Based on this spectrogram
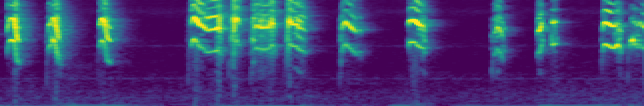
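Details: Long-tailed shrike of local Kendal stock, recorded to teach young birds, gives loud harsh squawking notes with sharp downward-bending whistles, grouped in quick clusters separated by brief pauses; faint low hum behind.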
